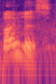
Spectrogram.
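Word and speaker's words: Bolars: But it is spelt differently. It's spelt B-O-L-A-R-S. And they're called the bowlers, with the bowler hats.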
